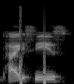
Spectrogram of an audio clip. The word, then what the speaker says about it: Piscis: Yeah, I think we've just been saying Pisces. Pisces, you know? Okay. Like, just a normal, it's just spelled differently.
